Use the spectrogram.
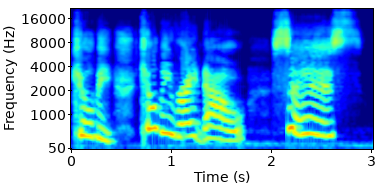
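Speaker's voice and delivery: put-on high, frantic girl's begging; desperate pleading. Captive begs her sister to kill her instead, desperate pleading. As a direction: plead at a high pitch, building to a cry.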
